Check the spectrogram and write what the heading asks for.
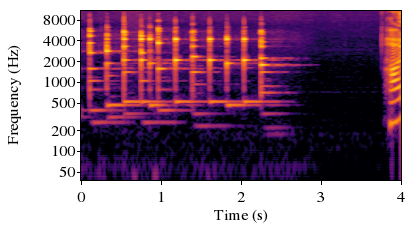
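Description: A short electronic chime jingle: about a dozen quick, bell-like notes in a little melody, four or five a second, dying away about three seconds in. It is the cue that opens the next recorded test dialogue.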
